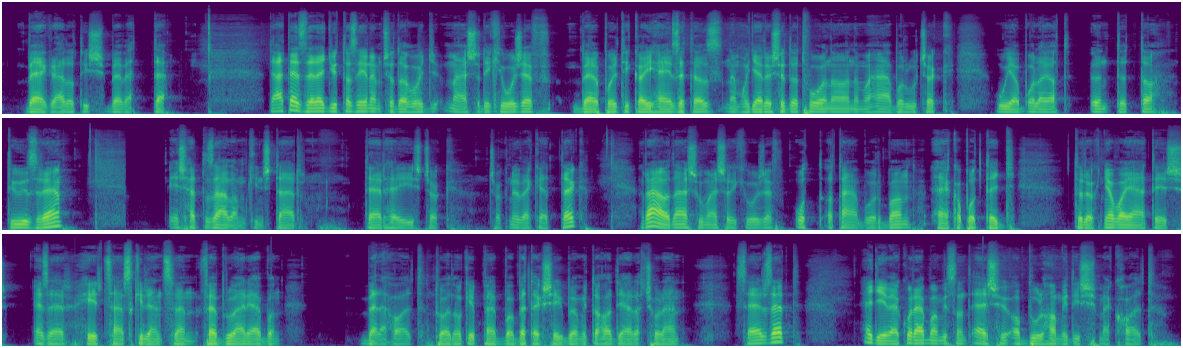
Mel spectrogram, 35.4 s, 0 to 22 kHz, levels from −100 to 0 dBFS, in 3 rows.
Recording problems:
none

